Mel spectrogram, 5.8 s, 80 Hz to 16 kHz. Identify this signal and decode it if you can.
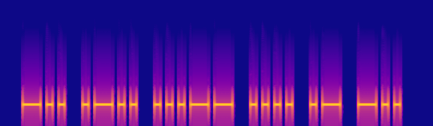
Morse code, heard as a keyed tone, about 15 wpm, 700 Hz. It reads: DL3HAD
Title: DXCC-100 Call Signs - 6 Characters - Repeated 2x - 15wpm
